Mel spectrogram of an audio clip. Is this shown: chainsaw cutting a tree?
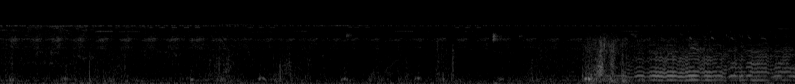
no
